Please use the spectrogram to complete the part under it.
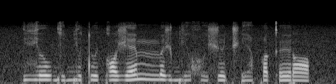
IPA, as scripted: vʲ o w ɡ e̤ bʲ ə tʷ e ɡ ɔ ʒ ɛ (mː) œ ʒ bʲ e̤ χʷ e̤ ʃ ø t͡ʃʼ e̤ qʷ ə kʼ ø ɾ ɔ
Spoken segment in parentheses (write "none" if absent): mː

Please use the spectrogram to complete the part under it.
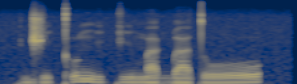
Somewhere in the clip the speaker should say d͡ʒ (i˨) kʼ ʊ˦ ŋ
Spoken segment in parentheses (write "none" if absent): i˨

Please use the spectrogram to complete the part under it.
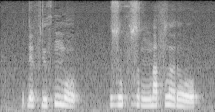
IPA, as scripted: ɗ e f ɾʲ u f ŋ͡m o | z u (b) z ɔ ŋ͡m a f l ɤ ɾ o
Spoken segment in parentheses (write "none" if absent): f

